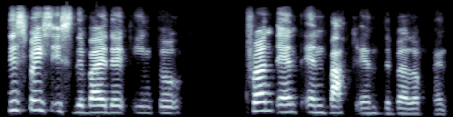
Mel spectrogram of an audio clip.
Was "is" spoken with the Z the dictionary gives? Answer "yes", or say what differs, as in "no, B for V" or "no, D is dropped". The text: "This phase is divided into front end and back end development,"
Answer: no, S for Z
